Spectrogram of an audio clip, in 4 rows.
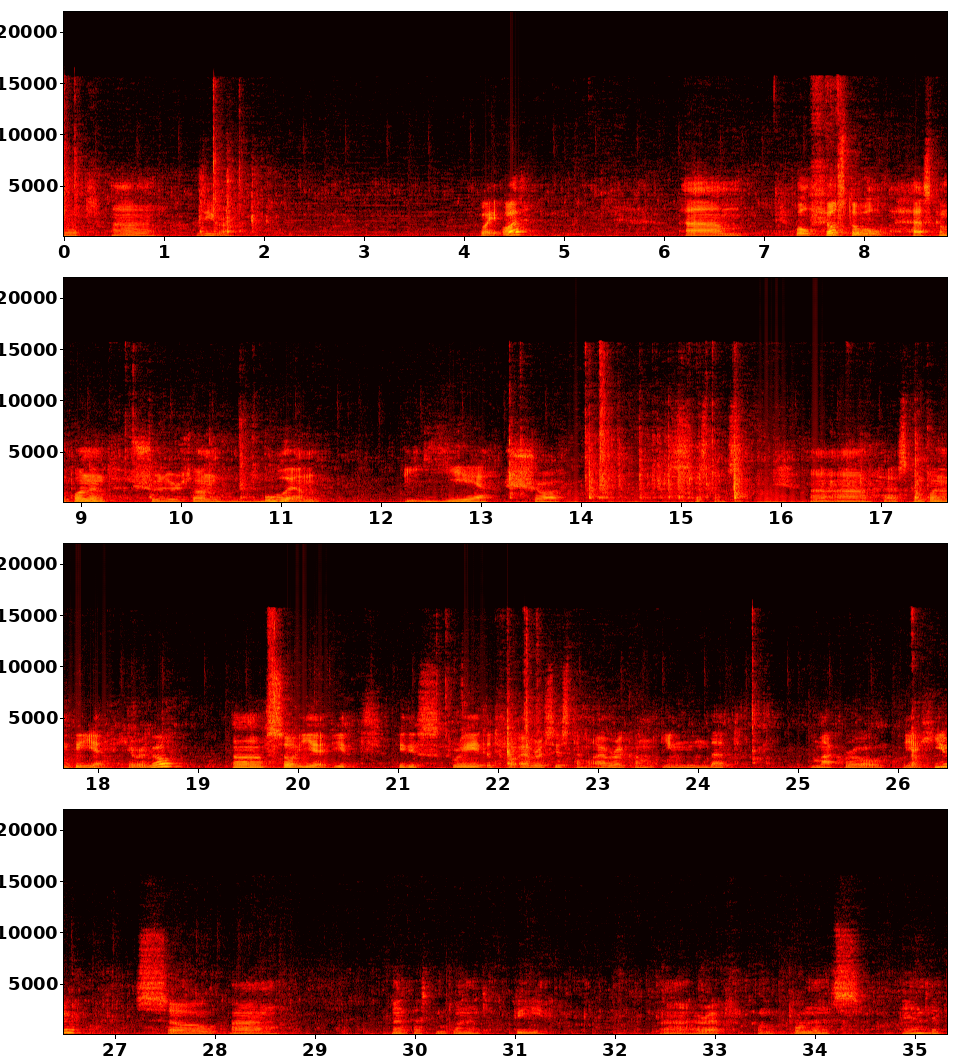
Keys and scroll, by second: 0.0-0.1 typing, 1.3-2.0 typing, 9.6 Escape, 10.2 typing, 13.2-15.1 typing, 15.4 Return, 16.3-19.0 typing, 17.3 Escape, 21.5 Escape, 22.2 alt+n, 24.5 alt+n, 26.7-28.4 typing, 31.1-35.3 typing.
